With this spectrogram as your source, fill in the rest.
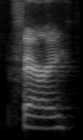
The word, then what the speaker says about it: Fari: How is that pronounced? Fairy.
